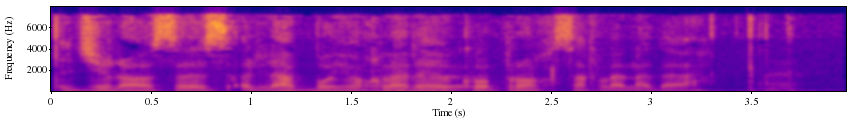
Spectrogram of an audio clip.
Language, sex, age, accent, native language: Uzbek, male, 18-24, Farg'ona, Uzbek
